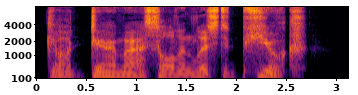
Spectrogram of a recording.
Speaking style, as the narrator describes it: he snarled

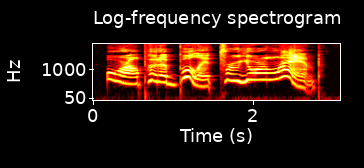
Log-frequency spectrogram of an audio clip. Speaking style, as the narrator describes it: shouted menacingly

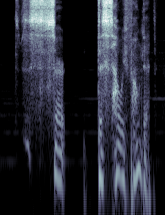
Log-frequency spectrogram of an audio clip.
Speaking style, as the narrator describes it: one of them muttered, feeble and pale

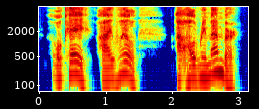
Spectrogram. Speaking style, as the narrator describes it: I gasped

